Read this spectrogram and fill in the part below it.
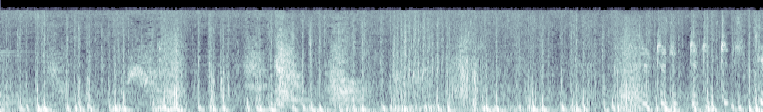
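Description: Horse hooves clip-clopping at a steady gallop with a whinny in Assassin's Creed Odyssey, the horse named Phobos, under game music and occasional voices.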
